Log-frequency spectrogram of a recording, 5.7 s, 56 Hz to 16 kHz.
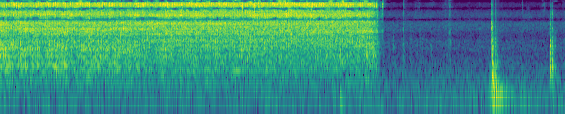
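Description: A ratchet working a 10 mm bolt on the wiring harness of a Kia Sorento engine, a loud continuous rapid clicking that stops abruptly, followed by a few faint metallic knocks.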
